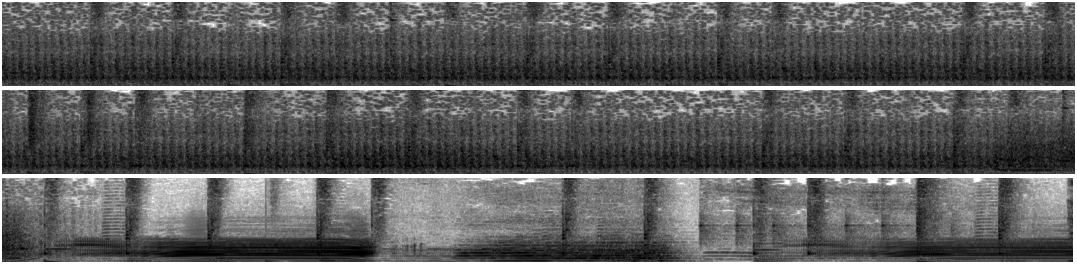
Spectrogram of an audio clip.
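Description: Tractor engine running steadily, cutting off about eleven seconds in; then a cow moos three times, long drawn-out calls.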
